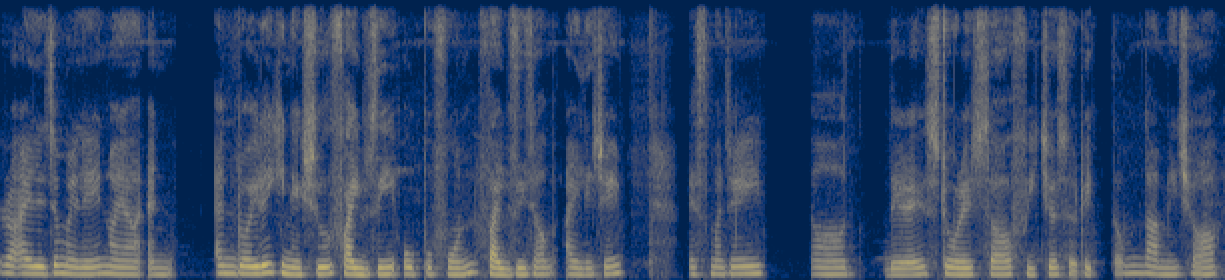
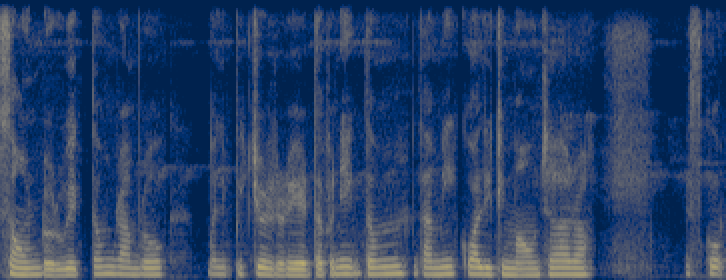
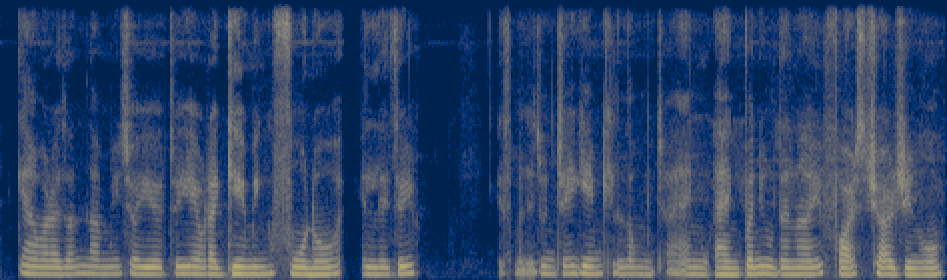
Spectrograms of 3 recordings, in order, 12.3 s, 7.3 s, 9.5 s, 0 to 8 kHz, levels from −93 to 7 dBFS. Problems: none marked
